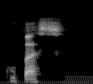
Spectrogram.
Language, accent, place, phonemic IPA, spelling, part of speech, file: French, France, Lyon, /ku.pas/, coupassent, verb, LL-Q150 (fra)-coupassent.wav
- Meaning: third-person plural imperfect subjunctive of couper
